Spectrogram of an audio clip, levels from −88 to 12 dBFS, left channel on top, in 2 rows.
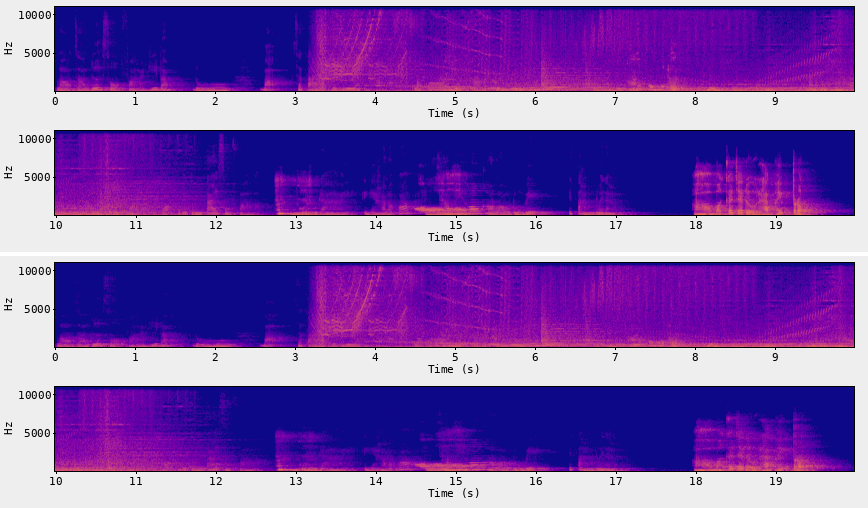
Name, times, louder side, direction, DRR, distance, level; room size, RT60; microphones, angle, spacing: voice 1, 0.0-1.4 1.7-2.2 2.6-2.7 3.0-4.1 4.5-6.2 6.7-7.8 8.1-9.0 9.4-12.6 13.1-14.4 14.8-16.2 16.5-17.1, left 2 dB, 40° left, 5 dB, 1.0 m, -37 dB
sound 1, 3.2-12.4, right 1 dB, 5° right, 0.4 m, -36 dB
voice 2, 12.7-13.2 14.5-15.2 18.0-19.3, left 3 dB, 90° left, 6 dB, 0.9 m, -30 dB
13.0 x 10.5 x 3.1 m, 0.91 s
head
